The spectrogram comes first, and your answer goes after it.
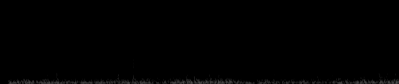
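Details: Domestic cat being affectionate, purring: a steady low rumble running throughout with rhythmic pulsing, faint high tones now and then in the background.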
